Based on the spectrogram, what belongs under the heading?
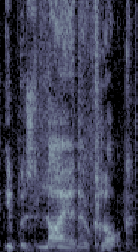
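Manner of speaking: slow hushed whisper; dramatic whisper. A narrator's reading. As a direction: whisper it like a secret. Dramatic lion introduction.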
